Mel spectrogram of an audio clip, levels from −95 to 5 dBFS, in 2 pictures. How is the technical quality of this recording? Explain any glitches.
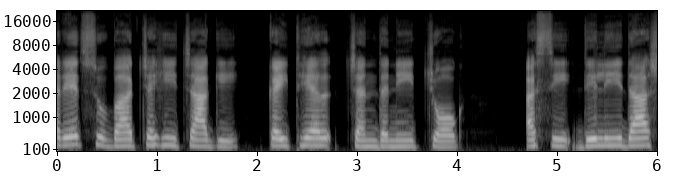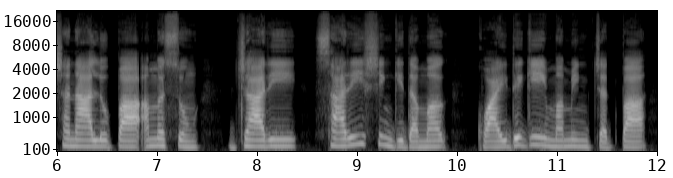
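No technical glitches can be heard anywhere in this recording. There is nothing to explain, as the speech holds steady throughout.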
